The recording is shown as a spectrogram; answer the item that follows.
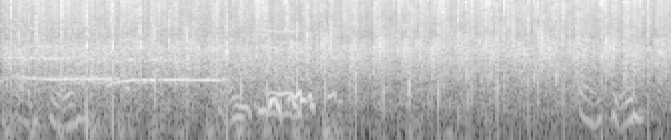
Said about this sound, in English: please join me in one last round of applause for Tsitsi Dangaremba and Maza Magister.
